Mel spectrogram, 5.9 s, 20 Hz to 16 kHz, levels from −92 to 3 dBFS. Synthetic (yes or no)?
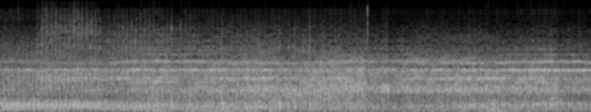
no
